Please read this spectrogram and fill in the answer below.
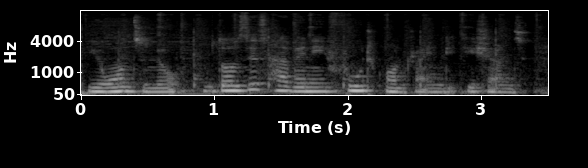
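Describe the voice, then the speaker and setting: Music plays in the background while a woman talks. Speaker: nurse. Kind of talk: study tips presentation. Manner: stuttering, hesitant with fillers.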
